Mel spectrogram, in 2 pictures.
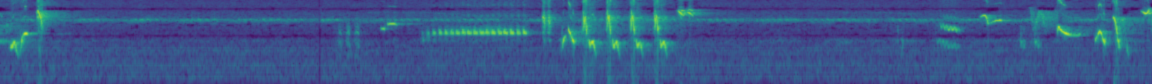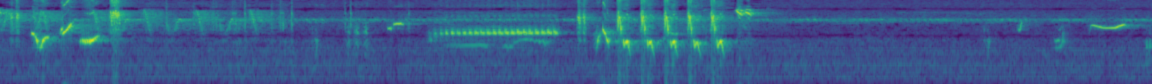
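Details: Sikatan londo flycatcher singing loudly and persistently: high chattering phrases and short buzzy trills in bursts, two flat whistled notes, with a steady high thin tone running underneath.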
